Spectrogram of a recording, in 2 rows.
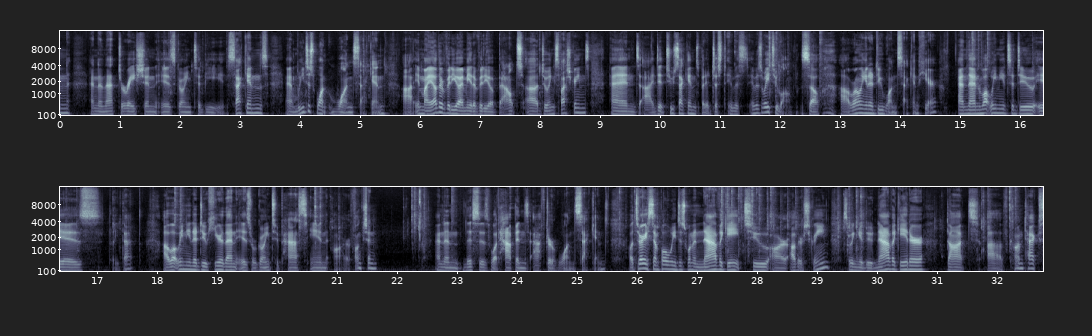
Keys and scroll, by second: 1.8-2.7 typing, 2.8 Return, 4.0 1, 5.1 End, 5.5 ,, 6.3 ctrl+s, 8.0 ,, 8.6 ctrl+s, 11.9 BackSpace, 12.1 ;, 12.6 BackSpace, 15.1 BackSpace, 16.8 ctrl+z, 17.3 Left, 18.3 BackSpace, 20.4-22.7 typing, 22.8 Return, 25.7-32.3 typing.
